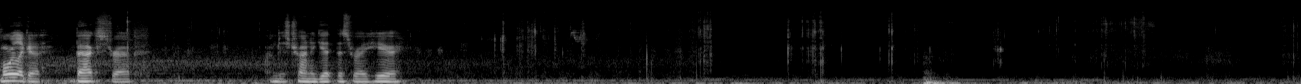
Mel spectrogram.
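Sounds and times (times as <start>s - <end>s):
dull thump: 9.2s - 9.7s.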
